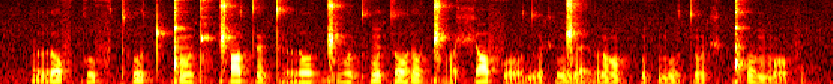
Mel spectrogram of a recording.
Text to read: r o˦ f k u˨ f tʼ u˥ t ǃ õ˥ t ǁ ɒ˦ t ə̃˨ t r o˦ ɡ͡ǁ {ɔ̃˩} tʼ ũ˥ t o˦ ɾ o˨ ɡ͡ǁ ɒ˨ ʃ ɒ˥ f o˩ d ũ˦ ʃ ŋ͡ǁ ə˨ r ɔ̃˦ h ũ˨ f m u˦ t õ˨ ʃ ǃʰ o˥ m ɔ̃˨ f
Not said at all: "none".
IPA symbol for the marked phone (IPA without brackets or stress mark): ɔ̃˦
